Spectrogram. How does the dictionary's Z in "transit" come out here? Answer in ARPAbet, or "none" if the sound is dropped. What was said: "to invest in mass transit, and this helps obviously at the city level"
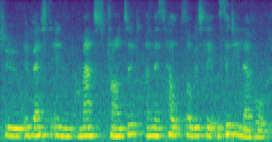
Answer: Z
